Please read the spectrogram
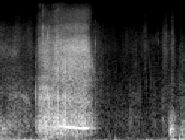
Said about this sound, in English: Isn't that nice? Isn't that just what you come here to listen to? Me complaining and blowing my nose.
